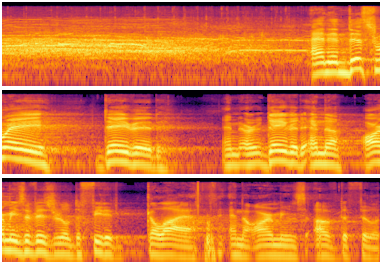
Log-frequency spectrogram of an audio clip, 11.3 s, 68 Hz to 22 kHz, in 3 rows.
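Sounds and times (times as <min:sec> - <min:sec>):
large group of voices shouting and whooping while running in place: 0:00.0 - 0:03.2
speech: 0:03.1 - 0:11.3.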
